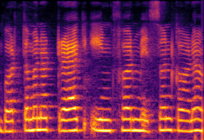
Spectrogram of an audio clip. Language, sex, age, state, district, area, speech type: Odia, female, 18-30, Odisha, Kendujhar, urban, read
